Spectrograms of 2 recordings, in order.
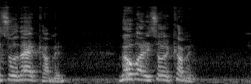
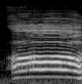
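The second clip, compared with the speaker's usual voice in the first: a much higher, louder "oh"; mock wife catching on; sudden realization; 10 semitones higher, 12 dB louder than usual. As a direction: realize it all at once. Wife suddenly gets the joke.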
